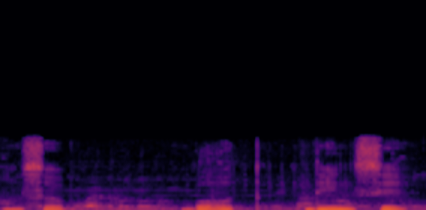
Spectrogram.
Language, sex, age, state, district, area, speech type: Maithili, male, 30-45, Bihar, Muzaffarpur, urban, spontaneous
